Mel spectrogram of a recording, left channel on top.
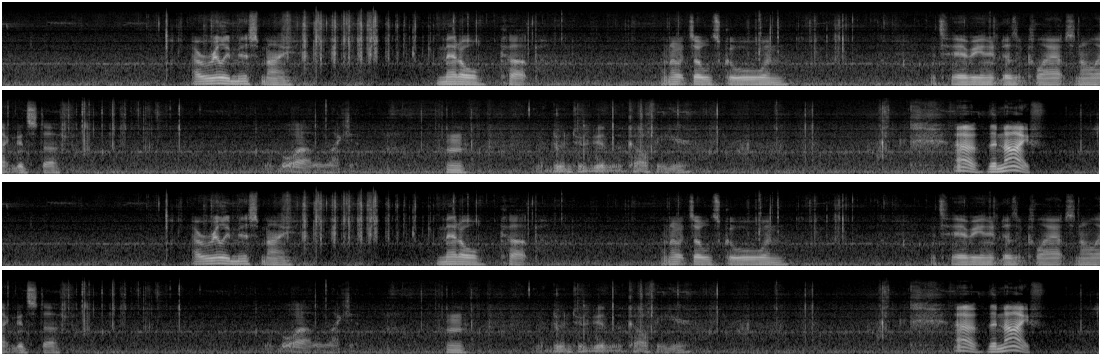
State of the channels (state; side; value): quieter; right; 3.2 dB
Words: metal cup. I know it's old school and it's heavy and it doesn't collapse and all that good stuff. But boy, I like it. Not doing too good with the coffee here. Oh, the knife.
